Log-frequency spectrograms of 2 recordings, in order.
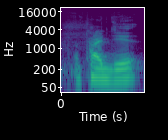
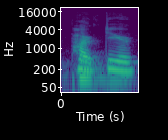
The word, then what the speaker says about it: Part Deux: title, because you are going to hear 9,000 pronunciations of this title. Pardieu. Pardieu. Pardieu.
